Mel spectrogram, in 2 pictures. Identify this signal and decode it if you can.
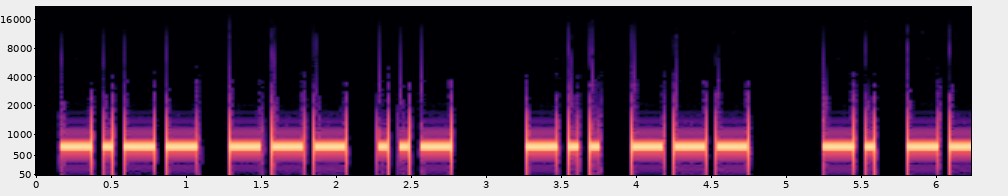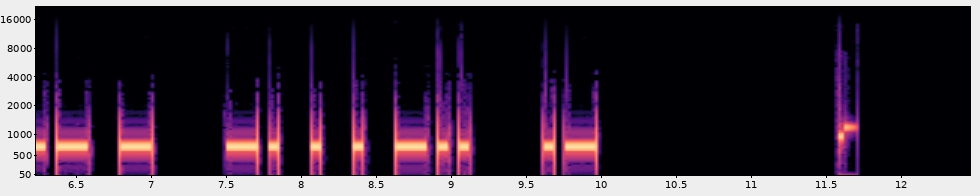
Morse code, heard as a keyed tone, about 17 wpm, 700 Hz. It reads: YOU DO NOT NEED A
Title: Sets of 5 Words Encore 17wpm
